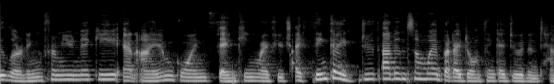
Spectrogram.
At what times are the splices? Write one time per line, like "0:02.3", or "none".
0:02.1
0:02.9
0:03.6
